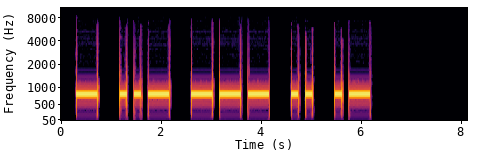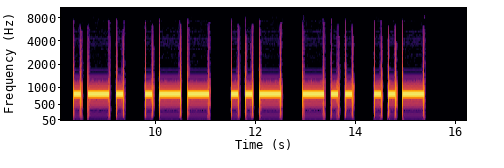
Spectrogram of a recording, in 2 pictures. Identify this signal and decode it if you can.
Morse code, heard as a keyed tone, about 8 wpm, 800 Hz. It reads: TUOIA RWUDU
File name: CW / DET / 1 3 1500C S B 8wpm 4141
